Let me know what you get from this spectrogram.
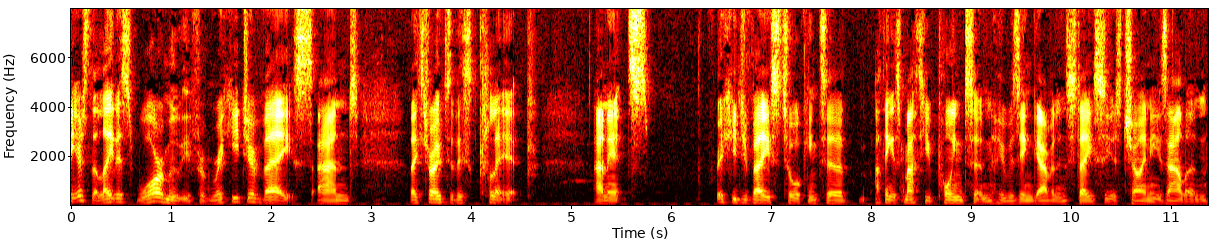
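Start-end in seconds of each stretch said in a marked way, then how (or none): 0.0-2.2 bad, put-on American accent. Retelling a sketch where a movie talk show host introduces a clip: Matt Horn's bad American accent. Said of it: "He's doing a really bad American accent".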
